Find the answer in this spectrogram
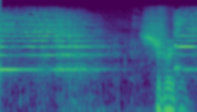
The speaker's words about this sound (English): Hey, that's right. We bought a mother flipping air horn. Play that shit.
